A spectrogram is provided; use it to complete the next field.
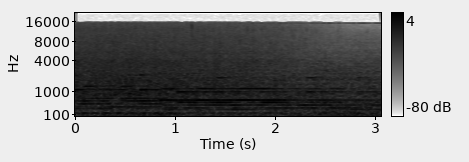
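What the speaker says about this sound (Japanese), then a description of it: "雨音が心地いいわ。" Steady rain falls on a mountain road in an animated children's show about a little bus, a loud, even hiss of drops with faint tonal notes underneath and no voices.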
